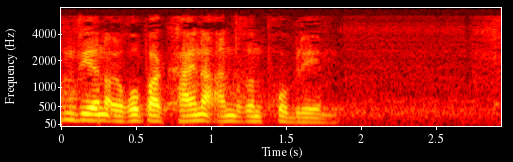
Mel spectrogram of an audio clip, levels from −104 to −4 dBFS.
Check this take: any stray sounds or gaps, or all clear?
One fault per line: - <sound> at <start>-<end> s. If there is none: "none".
none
